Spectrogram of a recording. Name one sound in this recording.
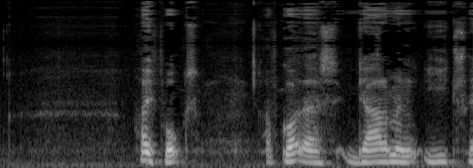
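A man talks close by, calmly.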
